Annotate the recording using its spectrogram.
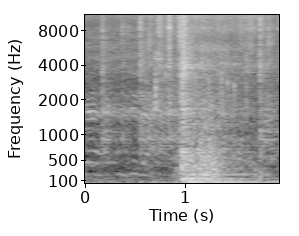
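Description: A fire flares up with a whoosh and crackles.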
